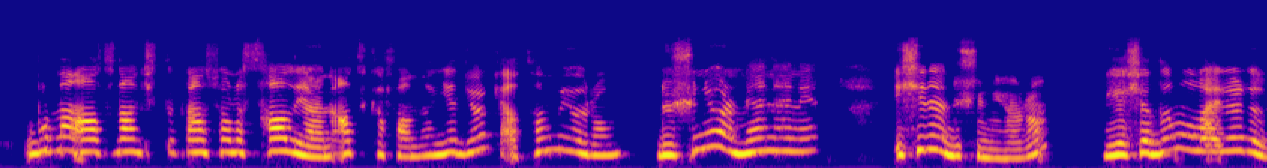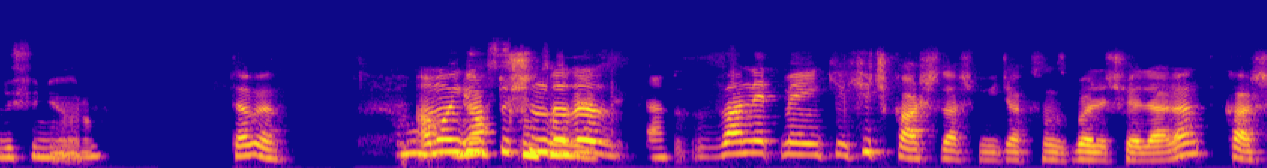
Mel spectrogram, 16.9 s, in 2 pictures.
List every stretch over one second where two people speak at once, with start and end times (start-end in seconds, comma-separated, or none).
11.2-12.9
